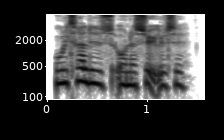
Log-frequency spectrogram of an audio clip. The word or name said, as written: ultralydsundersøgelse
